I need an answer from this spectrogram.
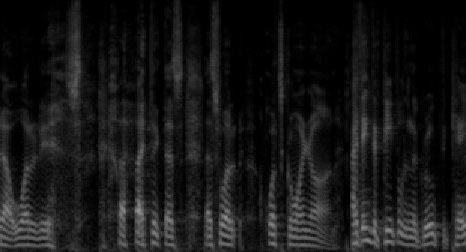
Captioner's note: laughter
